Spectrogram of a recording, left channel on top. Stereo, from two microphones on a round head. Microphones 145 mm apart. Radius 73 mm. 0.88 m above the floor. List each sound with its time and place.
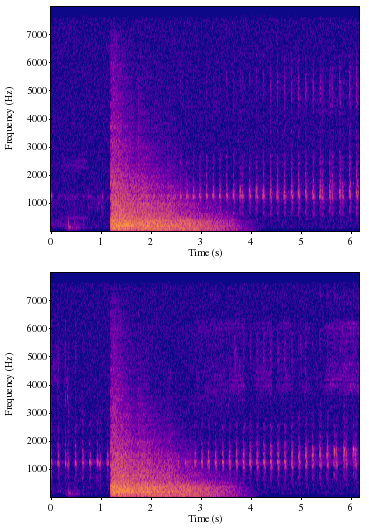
1.2 s an explosion: 5° right (ahead or behind), 7 m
